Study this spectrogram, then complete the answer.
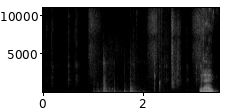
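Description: Wooden blocks crack and break with short knocks.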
